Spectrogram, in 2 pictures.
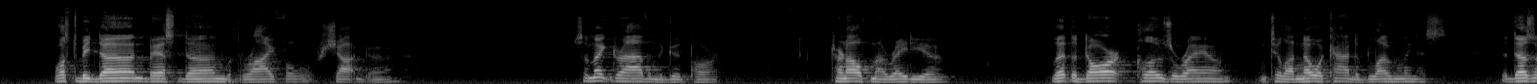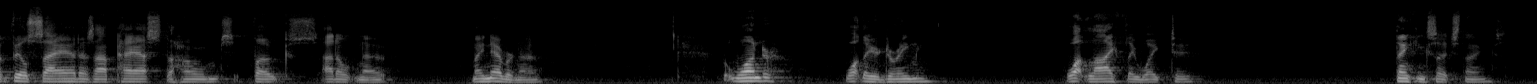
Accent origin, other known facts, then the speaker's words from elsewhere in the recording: North Carolina, United States; When I was growing up in Western North Carolina, my uncle was a farmer and had a farm near Boone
